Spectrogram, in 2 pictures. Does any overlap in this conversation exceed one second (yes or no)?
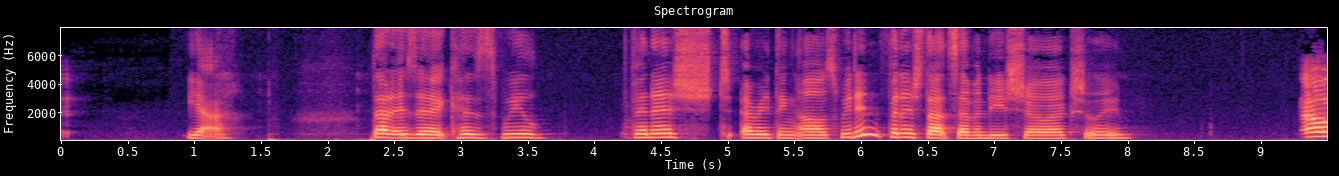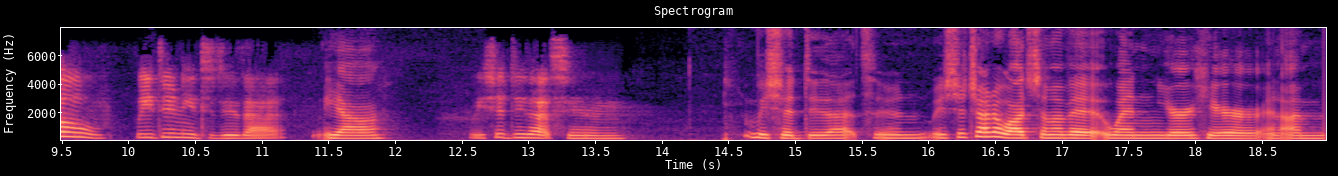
no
